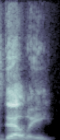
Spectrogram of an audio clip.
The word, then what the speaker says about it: Delhi: new york that says delhi it's not it's delhi that's how it's pronounced pronounced in new york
